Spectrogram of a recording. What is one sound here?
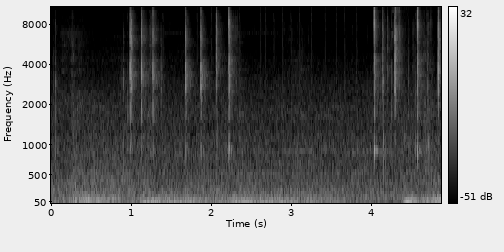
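Menu clicks tick sharply in quick succession.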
